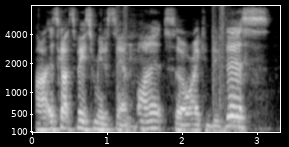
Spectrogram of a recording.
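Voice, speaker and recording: A man giving casual gameplay commentary, rambling and excitable as he explains his build, with many filler sounds. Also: a little high, normal speed, a little hiss or hum.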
